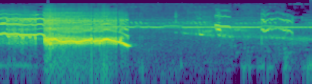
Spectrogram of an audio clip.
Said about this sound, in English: The mouse throws its head back and lets out a high-pitched cry into the night sky, giving it the nickname of Werewolf Mouse.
